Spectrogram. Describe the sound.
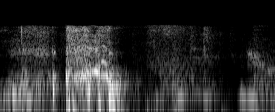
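Throat clearing and coughing: a few harsh, rough coughs and throat-clearing bursts, with one long raspy spell in the middle and a softer one near the end.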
